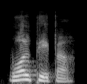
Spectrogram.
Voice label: "wallpaper", Indian

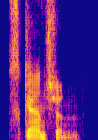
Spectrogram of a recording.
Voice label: "scansion", British

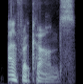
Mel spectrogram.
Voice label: "Afrikaans", British

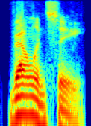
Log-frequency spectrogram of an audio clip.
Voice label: "valency", American

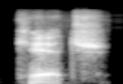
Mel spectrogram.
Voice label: "kitsch", American

